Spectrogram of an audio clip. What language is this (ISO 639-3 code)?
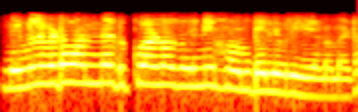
mal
